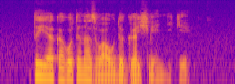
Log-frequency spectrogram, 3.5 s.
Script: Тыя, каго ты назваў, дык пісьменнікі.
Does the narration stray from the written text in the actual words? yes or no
no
